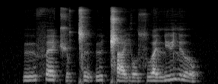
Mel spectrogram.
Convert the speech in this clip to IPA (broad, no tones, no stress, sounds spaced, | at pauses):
ʉ f ɛ t͡ʃ o ǀ ʉ ʔ ʉ ǁ a j o sʷ a lʲ ʉ lʲ o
